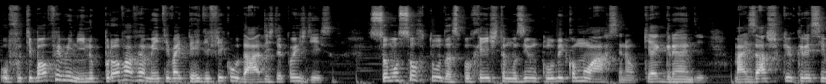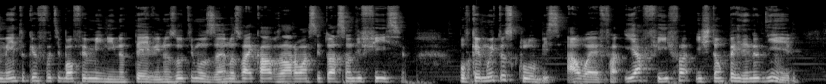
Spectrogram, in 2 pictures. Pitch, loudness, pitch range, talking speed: 145 Hz, -19 LUFS, 135-155 Hz, 185 wpm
